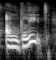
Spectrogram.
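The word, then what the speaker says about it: אנגלית: want to teach you how to say the word English in Hebrew and that's anglit so I was like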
